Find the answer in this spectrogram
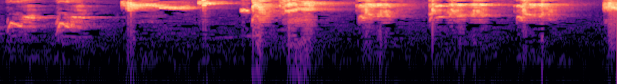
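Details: Short burst of orange-headed thrush song, made of squeaky high notes and harsh, dense chattering phrases in quick succession.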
